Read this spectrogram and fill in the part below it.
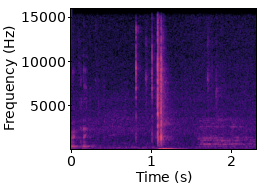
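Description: A computer mouse clicks once.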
